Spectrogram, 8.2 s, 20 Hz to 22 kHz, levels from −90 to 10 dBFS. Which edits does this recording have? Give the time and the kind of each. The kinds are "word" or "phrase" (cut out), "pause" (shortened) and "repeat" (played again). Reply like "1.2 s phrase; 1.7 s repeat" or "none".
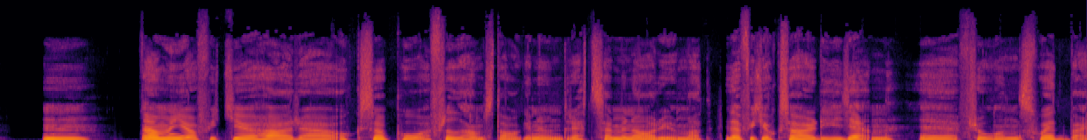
5.4 s pause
